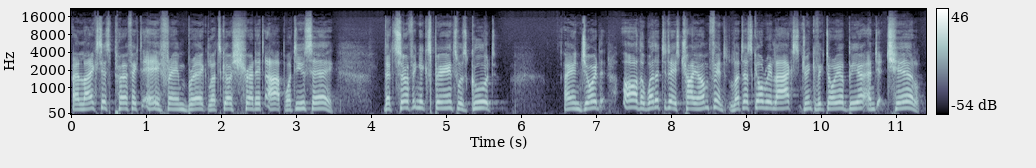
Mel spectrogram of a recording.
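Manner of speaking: high, formal German-Aussie surfer bro; German Australian dude voice. Pretend. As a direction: stiff German diction with surfer slang. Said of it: "It's my Australian German dude".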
